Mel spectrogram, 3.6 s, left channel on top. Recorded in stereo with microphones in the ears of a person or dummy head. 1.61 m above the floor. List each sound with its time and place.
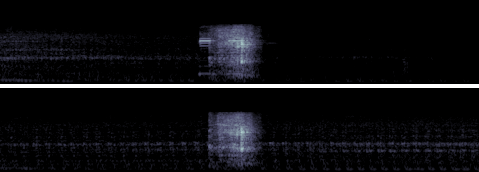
1.6 s chewing: 20° right (ahead or behind), 2 m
